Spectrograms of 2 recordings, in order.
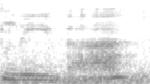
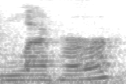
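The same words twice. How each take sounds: First: It is said in a British accent. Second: It is said in an American accent.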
